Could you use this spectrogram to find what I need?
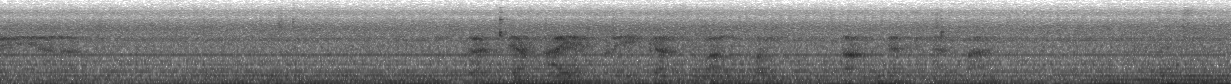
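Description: A man speaks calmly, heard through loudspeakers.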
